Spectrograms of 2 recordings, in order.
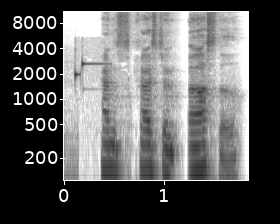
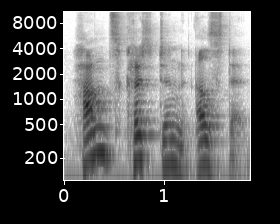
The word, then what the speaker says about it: Hans Christian Ørsted: What's the proper pronunciation? Hans Christian Ørsted. Hans Christian Ørsted.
